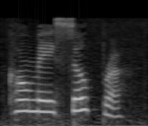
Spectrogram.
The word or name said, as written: come sopra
